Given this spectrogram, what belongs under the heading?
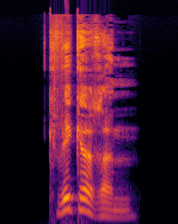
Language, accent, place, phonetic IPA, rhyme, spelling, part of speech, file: German, Germany, Berlin, [ˈkvɪkəʁəm], -ɪkəʁəm, quickerem, adjective, De-quickerem.ogg
- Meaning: strong dative masculine/neuter singular comparative degree of quick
